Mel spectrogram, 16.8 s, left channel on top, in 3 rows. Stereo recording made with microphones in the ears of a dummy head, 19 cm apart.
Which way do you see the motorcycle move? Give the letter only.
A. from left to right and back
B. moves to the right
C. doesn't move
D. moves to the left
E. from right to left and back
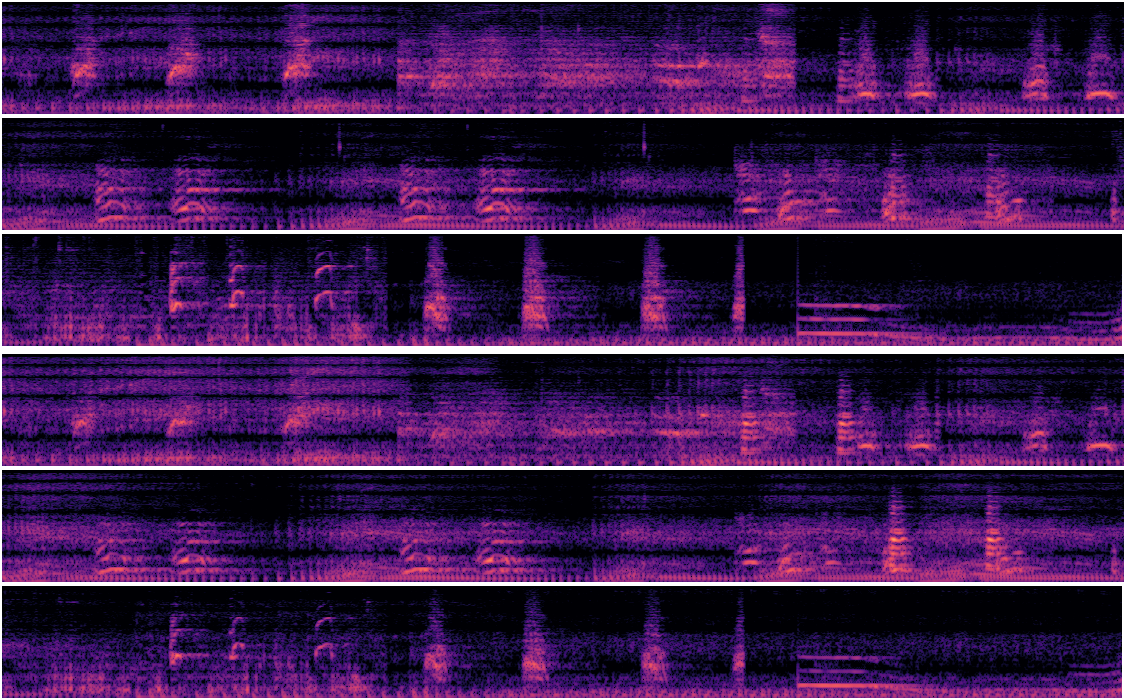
C.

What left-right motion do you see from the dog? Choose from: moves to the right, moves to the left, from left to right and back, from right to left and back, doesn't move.
doesn't move.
